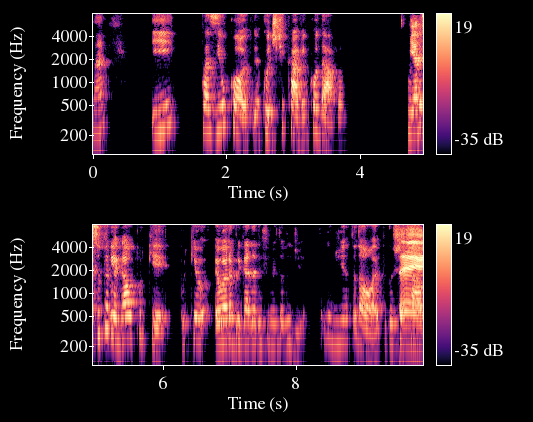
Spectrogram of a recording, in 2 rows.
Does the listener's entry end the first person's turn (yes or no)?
yes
